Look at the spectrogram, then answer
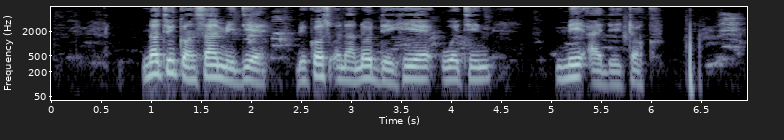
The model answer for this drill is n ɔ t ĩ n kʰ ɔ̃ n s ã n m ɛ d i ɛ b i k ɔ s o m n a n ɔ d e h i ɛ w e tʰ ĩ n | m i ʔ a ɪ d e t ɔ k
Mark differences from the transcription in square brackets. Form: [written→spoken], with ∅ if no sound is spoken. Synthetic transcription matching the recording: n ɔ t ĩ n [kʰ→k] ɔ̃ n s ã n m [ɛ→i] d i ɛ b i k ɔ s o [m→∅] n a n [ɔ→o] d e h i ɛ w e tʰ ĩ n | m i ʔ a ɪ d e t ɔ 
